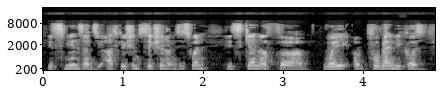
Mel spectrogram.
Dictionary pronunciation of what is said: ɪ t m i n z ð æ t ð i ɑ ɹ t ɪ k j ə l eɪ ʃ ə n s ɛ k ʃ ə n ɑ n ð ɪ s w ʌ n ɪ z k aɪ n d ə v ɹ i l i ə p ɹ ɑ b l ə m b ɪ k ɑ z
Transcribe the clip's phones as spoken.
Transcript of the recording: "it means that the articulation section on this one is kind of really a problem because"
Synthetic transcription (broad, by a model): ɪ t m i n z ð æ t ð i t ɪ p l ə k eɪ ʃ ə n s ɛ k ʃ ə n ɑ n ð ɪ s w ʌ n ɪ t k aɪ n d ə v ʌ w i ə p ɹ ɑ b l ə m b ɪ k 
